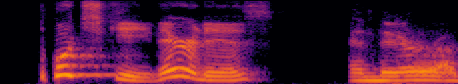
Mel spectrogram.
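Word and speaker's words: pączki: And so explain to me what's a potchki, what's the It's a Polish word. It's pronounced punchki. puchki, there it is.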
